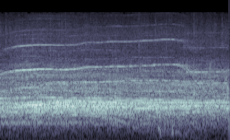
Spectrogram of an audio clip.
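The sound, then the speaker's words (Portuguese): A crowd applauds and cheers for comedian Afonso Padilha in a steady, loud wash of clapping, with high whoops and shouts layered over the roar throughout. “Tá porra, mais aplauso, Whindersson Nunes, senhoras e senhores.”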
